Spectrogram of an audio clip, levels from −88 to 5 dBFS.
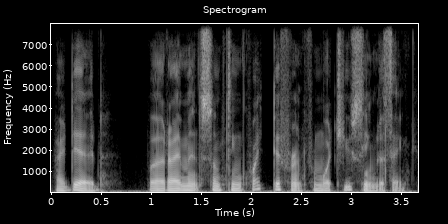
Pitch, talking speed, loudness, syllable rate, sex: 95 Hz, 230 wpm, -20 LUFS, 5.9 syllables/s, male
